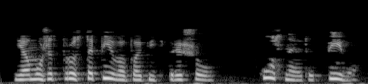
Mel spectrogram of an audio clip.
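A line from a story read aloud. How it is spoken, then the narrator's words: Nearly shouted. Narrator (Russian): Последние слова Сива почти выкрикнул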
